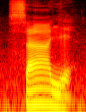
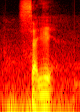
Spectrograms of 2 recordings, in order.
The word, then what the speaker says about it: celler: I després, en aquesta segona paraula, veieu que tenim dues E: la primera àtona, la segona tònica i diem: celler. Celler.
